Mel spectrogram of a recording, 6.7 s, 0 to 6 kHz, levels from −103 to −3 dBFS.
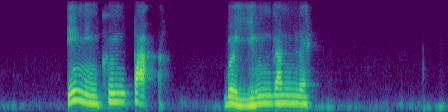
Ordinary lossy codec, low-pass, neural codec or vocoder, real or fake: Opus, 32 kbps; 5.4 kHz; codec, 44.1 kHz, 2.6 kbps, SNAC; fake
